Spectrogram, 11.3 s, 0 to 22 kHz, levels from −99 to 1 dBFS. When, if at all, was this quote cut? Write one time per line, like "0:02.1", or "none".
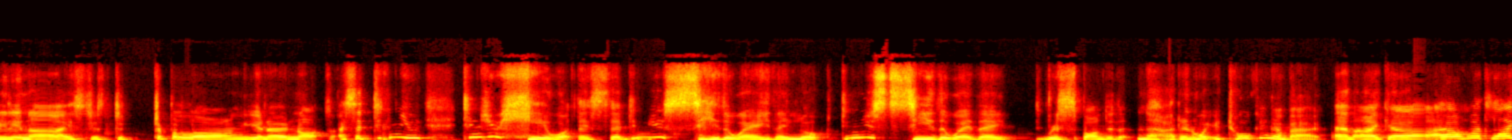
0:10.0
